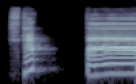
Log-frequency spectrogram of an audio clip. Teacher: taknya dibaca double, ada tasdidnya, ditekan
